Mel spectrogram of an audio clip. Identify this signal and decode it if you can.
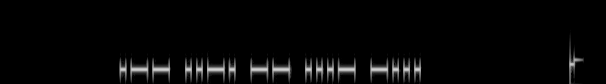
Morse code, heard as a keyed tone, about 22 wpm, 700 Hz. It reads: WFMVB
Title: Code Groups - 5 Letters - 22wpm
